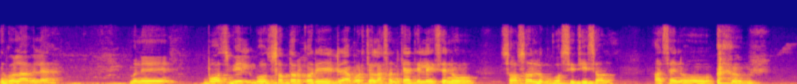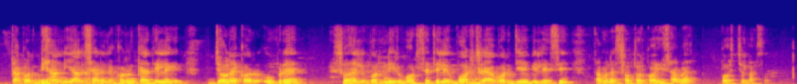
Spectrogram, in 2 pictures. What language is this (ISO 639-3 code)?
ori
